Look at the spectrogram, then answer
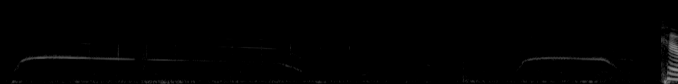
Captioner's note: cheers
